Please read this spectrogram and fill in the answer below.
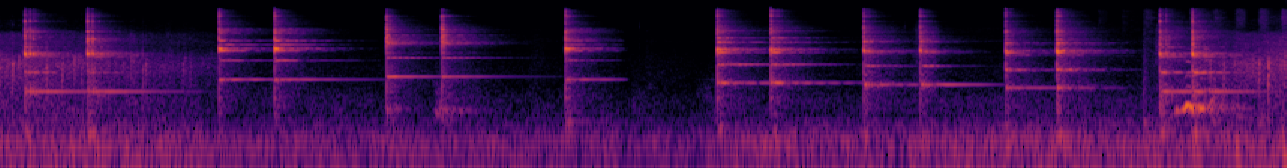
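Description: A water xylophone: drinking glasses filled with different amounts of water, struck one at a time with a metal spoon. About fifteen ringing glass notes of differing pitch are played as a simple tune, the fuller glasses giving the lower notes.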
